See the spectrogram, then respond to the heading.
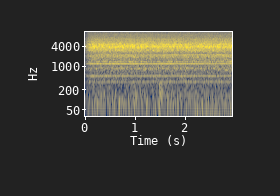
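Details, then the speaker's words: Older original Raspberry Pi PoE HAT fan at full blast, for comparison: a steady airy whoosh with a thin constant high whine, quieter at about 45 dB at close range and 2.2 CFM; running evenly and normally. "the new fan gets up to 54 decibels at close range compared to the old fan at 45 that's a pretty significant difference and you'll definitely notice it if you're in the same room as the fan"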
